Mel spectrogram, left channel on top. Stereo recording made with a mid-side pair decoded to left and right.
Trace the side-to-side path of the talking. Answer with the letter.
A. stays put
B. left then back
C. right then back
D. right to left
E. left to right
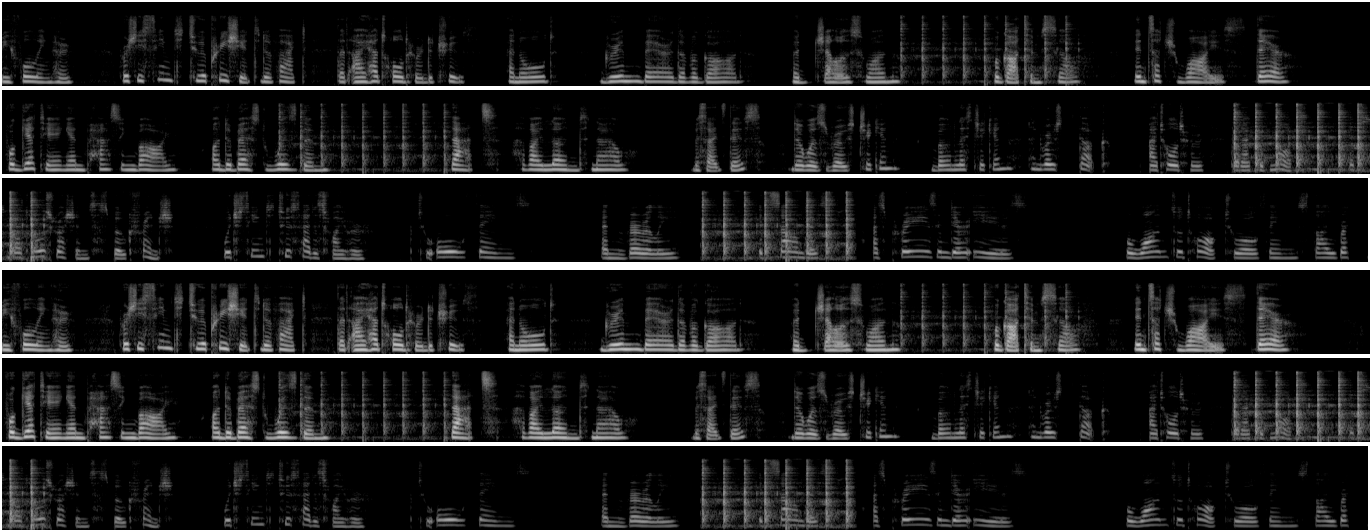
D.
